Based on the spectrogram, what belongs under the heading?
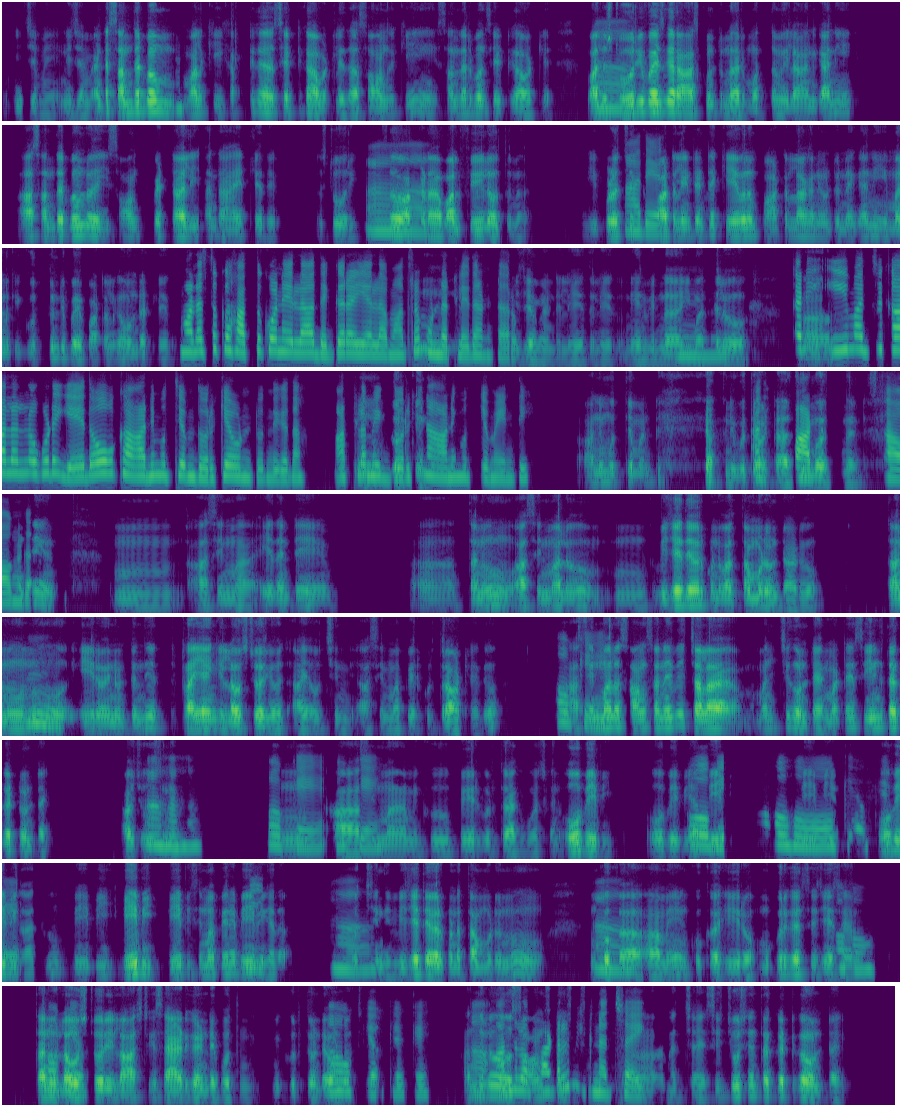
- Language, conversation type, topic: Telugu, podcast, సంగీతానికి మీ తొలి జ్ఞాపకం ఏమిటి?
- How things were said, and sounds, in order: other background noise; in English: "కరెక్ట్‌గా సెట్"; in English: "సాంగ్‌కి"; in English: "సెట్"; in English: "స్టోరీ వై‌జ్‌గా"; in English: "సాంగ్"; in English: "స్టోరీ. సో"; laughing while speaking: "అంటే, ఆనిముత్యం అంటే ఆ సినిమా ఒచ్చిందంటే"; in English: "సాంగ్"; tapping; in English: "ట్రయాంగిల్ లవ్ స్టోరీ"; in English: "సాంగ్స్"; in English: "సీన్‌కి"; in English: "లవ్ స్టోరీ లాస్ట్‌కి స్యాడ్‌గా"; in English: "సాంగ్స్"; in English: "సిచ్యువేషన్"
